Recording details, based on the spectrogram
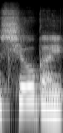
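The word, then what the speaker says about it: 塩貝: 26번은 시오가이 켄토입니다. 그래서 시오는 여러분도 아시죠?시오 소금. 네. 그 발음입니다. 그래서 성은 이제 시오가이 소금염 조개패 시오가이 그다음에 이름은 이제 캔토라고 해서 굽세컨 사람인 해서 캔 그다음에 토는 아까 배웠죠.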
